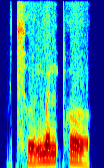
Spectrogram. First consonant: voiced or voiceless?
voiceless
